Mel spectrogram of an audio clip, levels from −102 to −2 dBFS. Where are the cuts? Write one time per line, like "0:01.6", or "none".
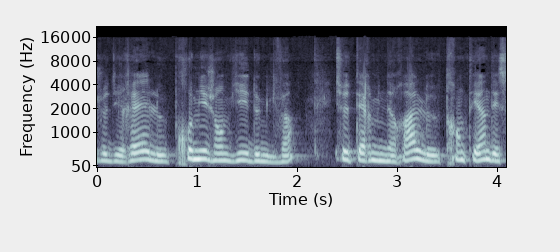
0:02.4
